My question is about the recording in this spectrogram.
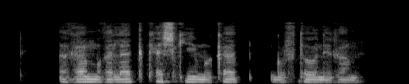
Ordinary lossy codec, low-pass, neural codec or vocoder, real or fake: AAC, 48 kbps; 7.2 kHz; none; real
